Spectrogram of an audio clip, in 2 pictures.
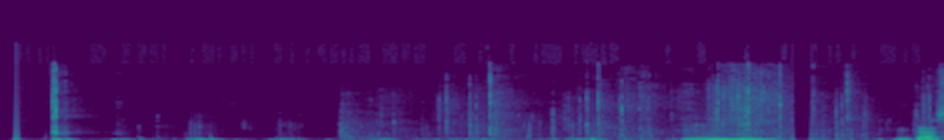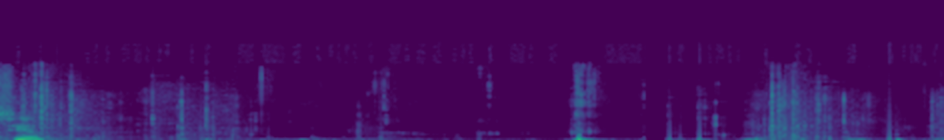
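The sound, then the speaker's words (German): Crisp crunching and wet chewing of a cashew nut, a series of irregular bites and grinding chews, with a few brief spoken words around it. “Da esse ich jetzt eine Nuss. Willst du lieber, dass ich eine Cashew oder eine Pekanuss esse?”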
